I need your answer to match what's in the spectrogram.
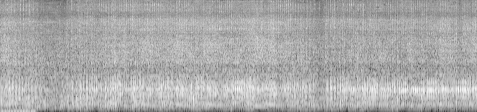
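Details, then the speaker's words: New Jector motorcycle after its exhaust pipe was replaced: small revs into a steady buzzing run with a softer exhaust note than the louder original pipe, and no rattles or misfires. It runs normally. "Y con el nuevo cambio de tubo, amigos, que le hemos hecho, tiene un sonido más suave, miren."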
